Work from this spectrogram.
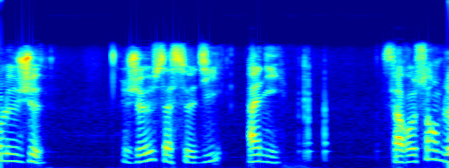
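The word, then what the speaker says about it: אני: un Yud pour Ni, Ani. Donc on ne traîne pas trop sur le Aleph, et le Ni un peu long, Ani.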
